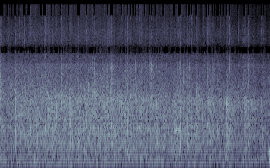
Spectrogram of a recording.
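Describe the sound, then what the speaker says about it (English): Dense, sustained applause from a concert audience after a school all-district concert band performance, a loud continuous wash of clapping lasting throughout. "Give yourselves a round of applause."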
